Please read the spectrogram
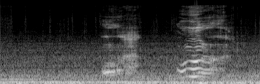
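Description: Two short, strained retching heaves from a person, the second slightly louder, over the steady low rumble of a moving car on the road toward Buffalo, New York.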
